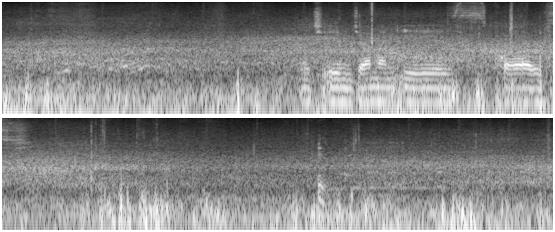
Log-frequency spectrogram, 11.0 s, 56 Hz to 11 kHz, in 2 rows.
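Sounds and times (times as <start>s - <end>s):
road traffic: 0.0s - 11.0s
wind buffeting microphone: 0.0s - 11.0s.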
